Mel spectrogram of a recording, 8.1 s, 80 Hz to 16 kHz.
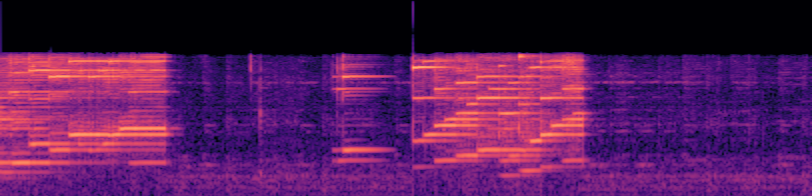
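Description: A WG9 mobile phone's loudspeaker playing its power-on jingle: a quick run of bright electronic chime notes that stops about a second and a half in. A short tone follows around three and a half seconds, then a second chiming jingle from about four to six seconds, as the phone finishes starting up.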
